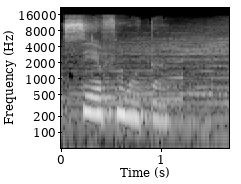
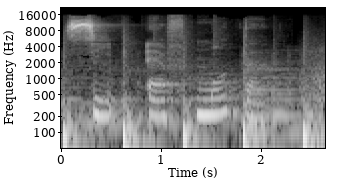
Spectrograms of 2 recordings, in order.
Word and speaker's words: CFMOTO: Вам нравится CFMOTO? Тогда давайте произносить его правильно. CFMOTO. CFMOTO. CFMOTO.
